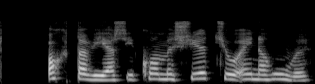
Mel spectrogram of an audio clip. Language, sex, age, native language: Icelandic, female, 11, Icelandic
